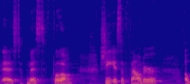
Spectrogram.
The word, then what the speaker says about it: Phuong: I introduce my name, because it's not easy to say Phuong, and usually if you see the word, people would usually say Phuong. So I would say you would spell it like typhoon. So Phuong. Phuong, like typhoon.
